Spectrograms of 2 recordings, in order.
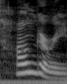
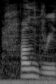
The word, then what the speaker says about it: Hungary: but her poor thing it's Hungary not hungry like you hungry food hungry hung I say it this way okay potato potato doesn't matter Miss Hungary wow and I'd like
